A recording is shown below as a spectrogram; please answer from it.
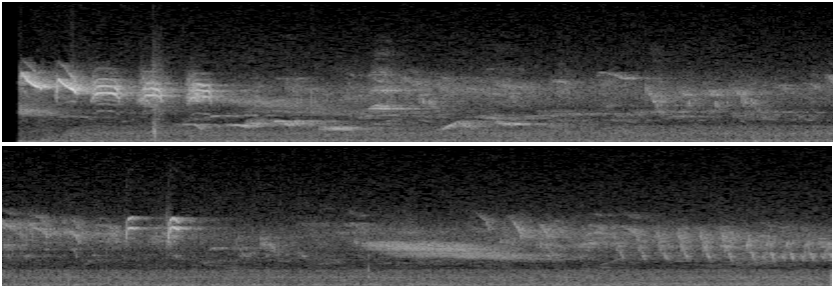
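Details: Eurasian blue tit on a serviceberry tree in Munich's botanical garden gives thin, very high-pitched notes, then a buzzy, fast-repeated churring rattle, over a steady low background hiss.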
